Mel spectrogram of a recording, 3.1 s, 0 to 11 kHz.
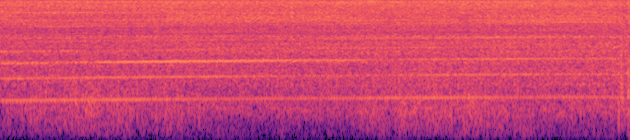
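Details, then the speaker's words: Sur Ron Light Bee with QS165 motor, NXT tuner, cruising at 40 mph, hitting power limiter: steady high whine near 1 kHz over rushing noise; very loud drivetrain, source unclear. "That's 40 miles an hour. Man, it is hell loud at 40 miles an hour."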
